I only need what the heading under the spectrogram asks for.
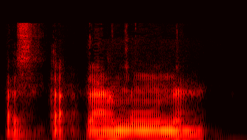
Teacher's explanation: pada huruf mu yang dibaca panjang dua harokat karena ada waw sukun ya, ini waw sukunnya sebelumnya adalah dhammah sehingga hukumnya adalah mat tabi'i.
